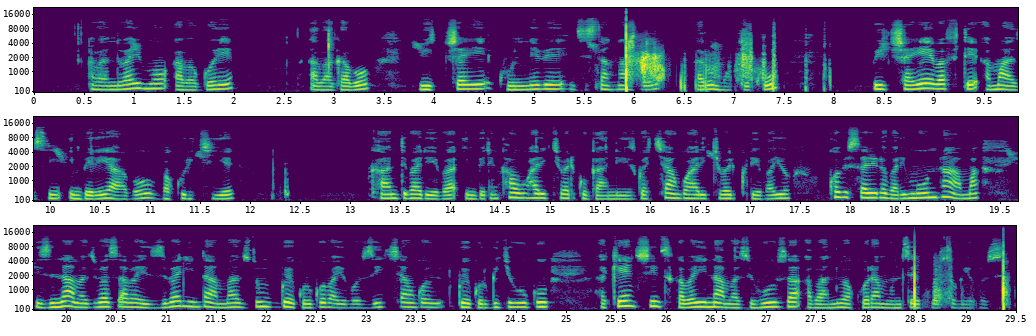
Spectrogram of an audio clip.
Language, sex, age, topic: Kinyarwanda, female, 18-24, government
